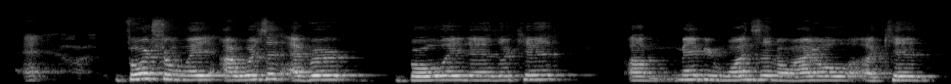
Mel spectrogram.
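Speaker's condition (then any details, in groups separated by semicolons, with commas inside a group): Spastic cerebral palsy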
